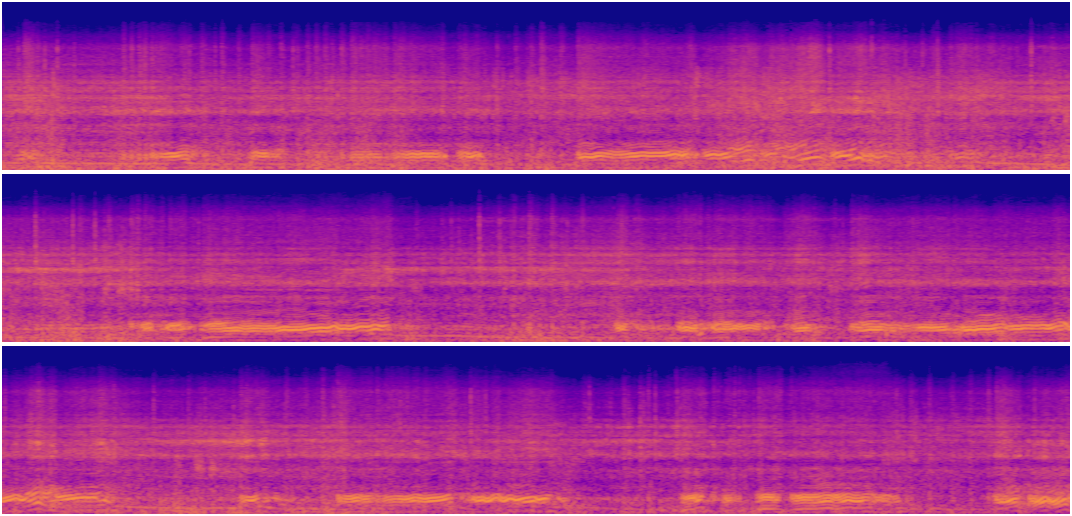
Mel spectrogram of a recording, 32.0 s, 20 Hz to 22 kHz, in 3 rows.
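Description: KTM 300 XC two-stroke single-cylinder dirt bike engine at race pace, heard from on the bike, the throttle opened hard and chopped again and again so the engine surges and drops every couple of seconds.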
